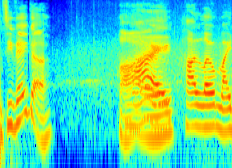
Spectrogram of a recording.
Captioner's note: audience applauding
